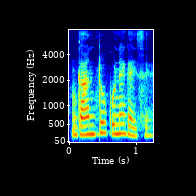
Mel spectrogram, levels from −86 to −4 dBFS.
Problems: none marked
